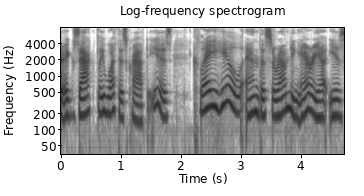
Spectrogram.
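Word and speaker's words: Cley Hill: There's a bizarre clip filmed above a place called Clay Hill near Frome, Somerset. They spell that C-L-E-Y. In this Clay Hill footage, you can see a strange object as it ultimately hurtles to the ground.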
